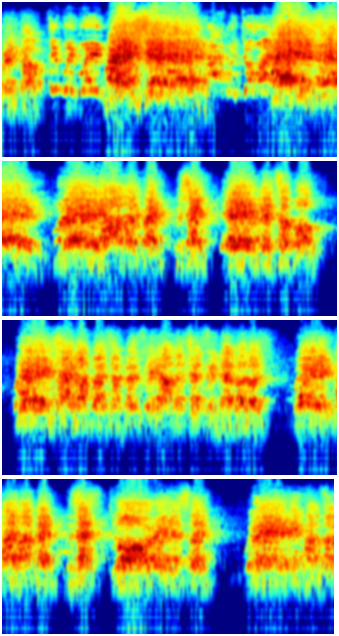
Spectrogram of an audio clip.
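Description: A team of young footballers, arms linked in a huddle, chanting and singing their club song together at full voice. The loud group phrases are broken by brief pauses.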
